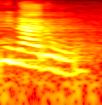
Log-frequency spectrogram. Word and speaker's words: Inarum: Pero en realidad es Inarum. Okay. Con el acento en la U.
